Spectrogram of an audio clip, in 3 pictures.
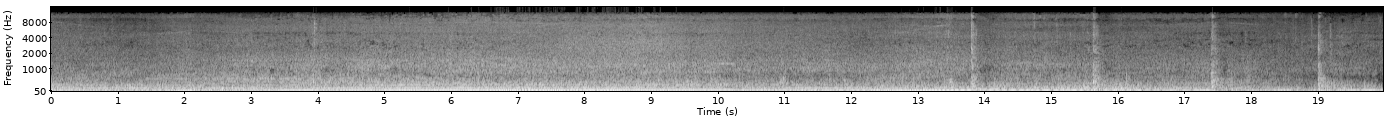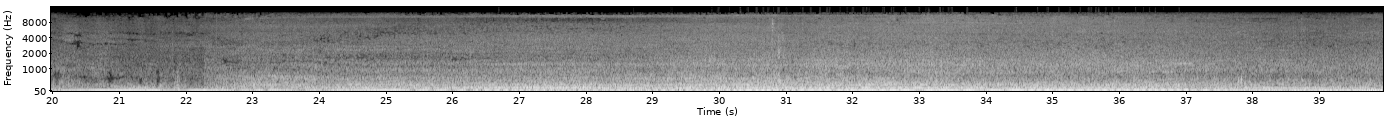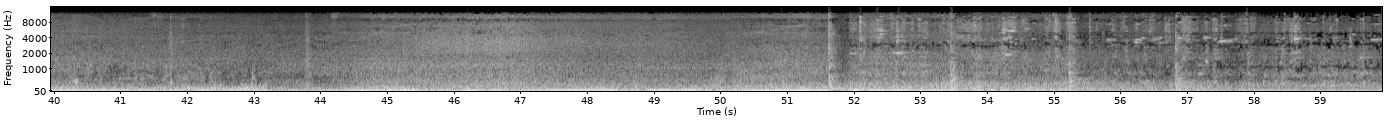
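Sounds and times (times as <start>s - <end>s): heavy diesel engine under load: 0.0s - 59.9s
sharp knocks: 17.3s - 18.1s, 18.9s - 19.7s.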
